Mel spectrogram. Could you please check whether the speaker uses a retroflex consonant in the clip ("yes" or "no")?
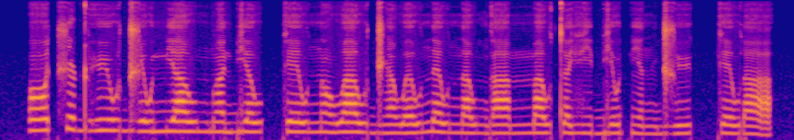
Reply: yes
